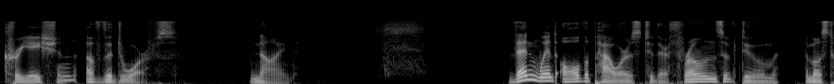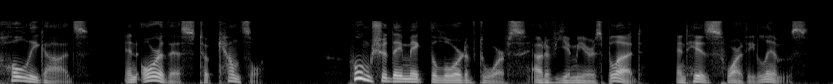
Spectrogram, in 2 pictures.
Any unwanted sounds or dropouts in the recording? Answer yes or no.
yes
